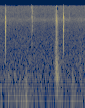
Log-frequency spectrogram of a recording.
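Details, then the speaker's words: Car with newly installed remote start: lock command makes door lock solenoids fire with several short, sharp clicks; unlock command flashes parking lights but no solenoid fires, so doors won't unlock. "Now if I push the lock button, you can hear the solenoids click. Watch. Hear it? But unlock, nothing."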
